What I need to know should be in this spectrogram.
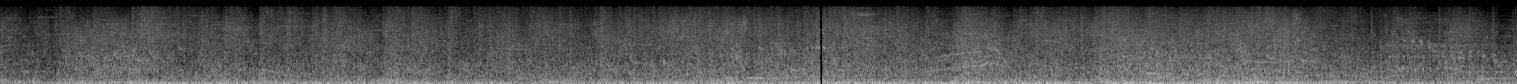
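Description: Magic blasts and weapon strikes crackle in quick succession.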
